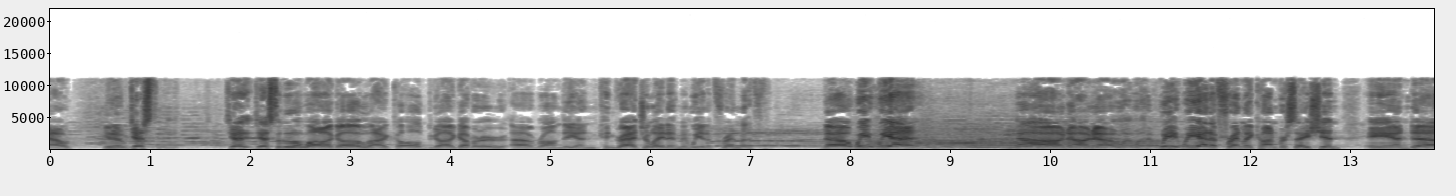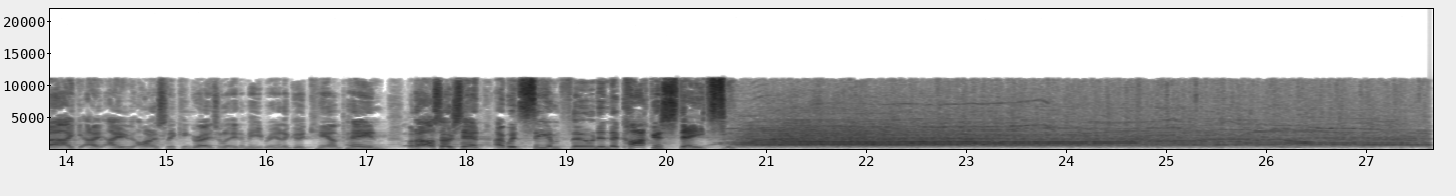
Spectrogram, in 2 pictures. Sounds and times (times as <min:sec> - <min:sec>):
Male speech, man speaking: 0:00.0 - 0:07.2, 0:07.8 - 0:08.8, 0:09.7 - 0:20.7.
